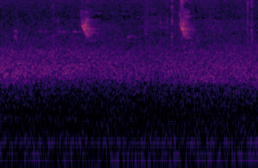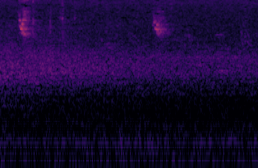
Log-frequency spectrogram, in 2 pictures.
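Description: A bird giving short, high chirps about once a second, over a steady low hum.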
